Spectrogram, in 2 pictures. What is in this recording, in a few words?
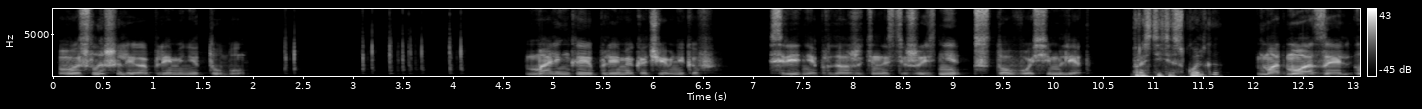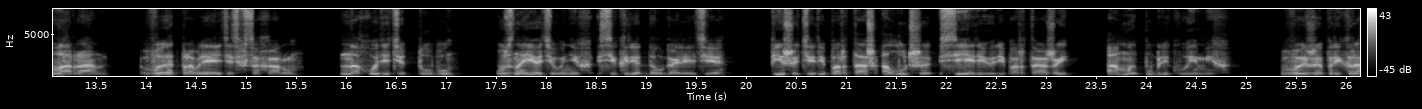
Audio Book Trailer; Mama Africa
